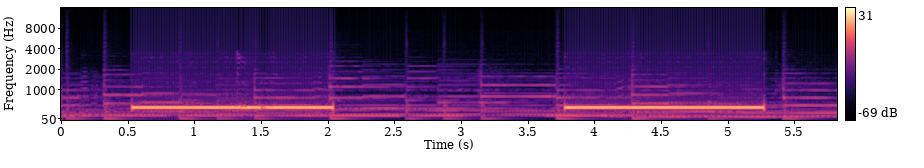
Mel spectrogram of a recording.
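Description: An outgoing phone call to a lawyer rings through with two long, steady electronic beeps separated by a pause, loud over a low, rhythmic background tone.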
